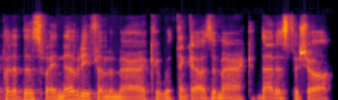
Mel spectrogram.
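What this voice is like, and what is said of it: Australian accent. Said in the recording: “originally from Australia ... I can hear the accent ... I can hear it”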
